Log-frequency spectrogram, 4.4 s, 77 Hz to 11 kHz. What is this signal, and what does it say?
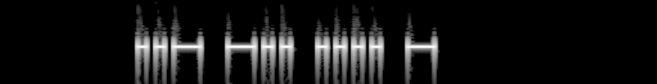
Morse code, heard as a keyed tone, about 20 wpm, 700 Hz. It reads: UDHT
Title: Four Challenging Letter-Number Combinations 20wpm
